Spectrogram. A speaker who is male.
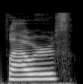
No: female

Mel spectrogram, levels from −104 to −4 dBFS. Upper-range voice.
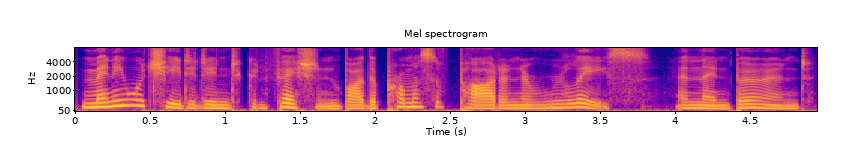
No: medium, 165 Hz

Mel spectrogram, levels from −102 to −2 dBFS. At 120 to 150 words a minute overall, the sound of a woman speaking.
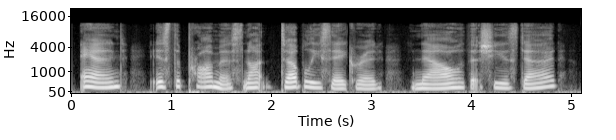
Yes: average, 140 wpm; female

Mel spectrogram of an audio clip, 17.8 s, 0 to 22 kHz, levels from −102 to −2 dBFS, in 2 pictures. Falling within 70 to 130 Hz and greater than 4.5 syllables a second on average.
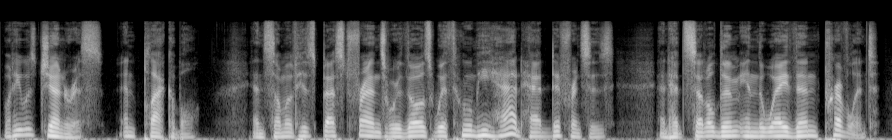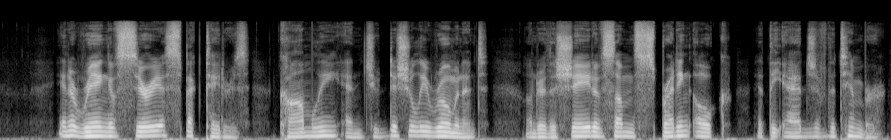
Yes: low, 115 Hz; 5.2 syllables/s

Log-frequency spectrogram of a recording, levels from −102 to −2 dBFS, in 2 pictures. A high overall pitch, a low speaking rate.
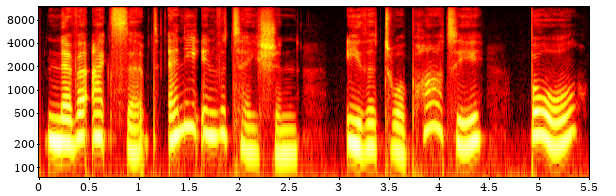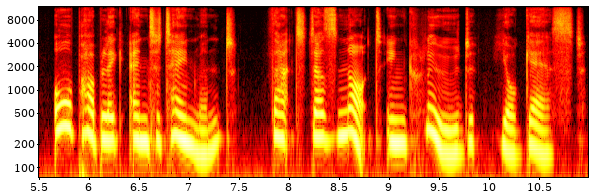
Yes: high, 215 Hz; slow, 100 wpm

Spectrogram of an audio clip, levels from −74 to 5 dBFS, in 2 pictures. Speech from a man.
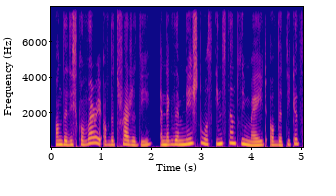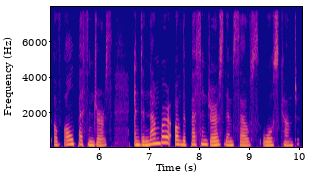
No: female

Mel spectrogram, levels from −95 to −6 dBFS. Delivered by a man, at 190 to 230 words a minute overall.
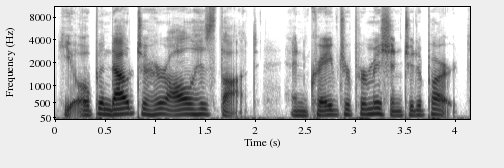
Yes: male; average, 200 wpm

